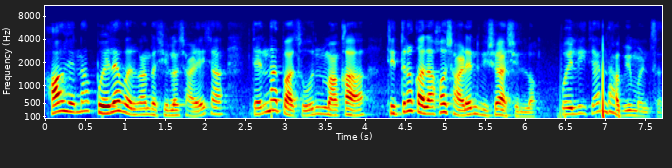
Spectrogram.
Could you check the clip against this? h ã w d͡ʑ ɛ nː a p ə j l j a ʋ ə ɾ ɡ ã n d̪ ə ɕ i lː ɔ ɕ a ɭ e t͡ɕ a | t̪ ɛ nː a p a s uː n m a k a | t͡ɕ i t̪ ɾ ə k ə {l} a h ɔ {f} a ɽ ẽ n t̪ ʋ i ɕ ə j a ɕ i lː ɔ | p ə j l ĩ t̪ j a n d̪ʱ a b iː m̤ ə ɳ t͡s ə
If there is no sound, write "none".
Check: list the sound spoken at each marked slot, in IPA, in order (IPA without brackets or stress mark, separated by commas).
l, ɕ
